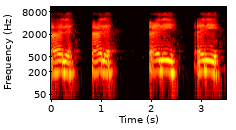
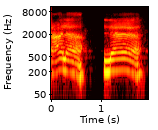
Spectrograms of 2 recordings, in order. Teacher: This is something between fatha and kasra.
